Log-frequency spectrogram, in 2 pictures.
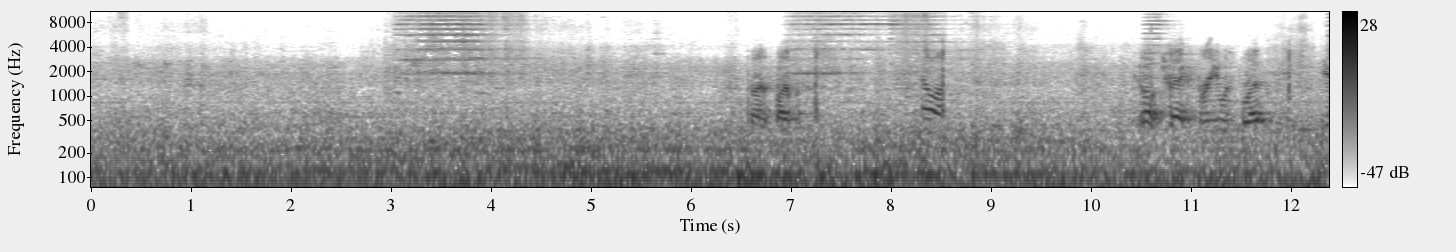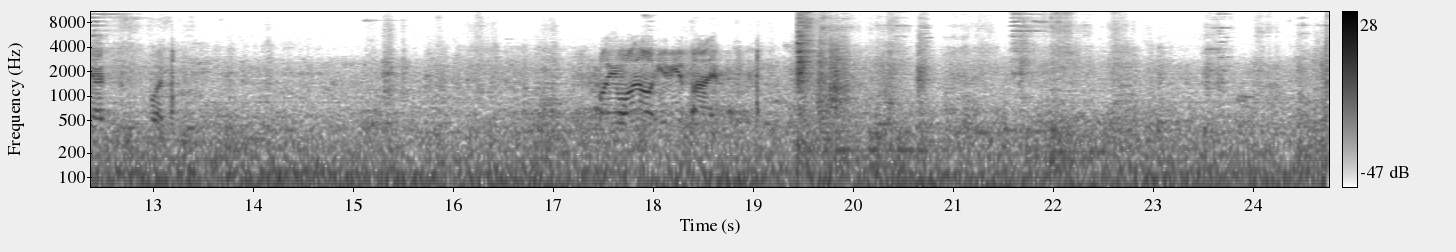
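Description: Steel wheels clack over rail joints.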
